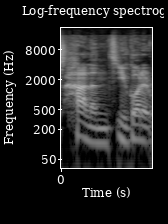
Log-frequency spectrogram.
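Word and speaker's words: Haaland: you Mohammed I appreciate that it's Portland not hoyland not it's Holland you got it right so Halland right I'm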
